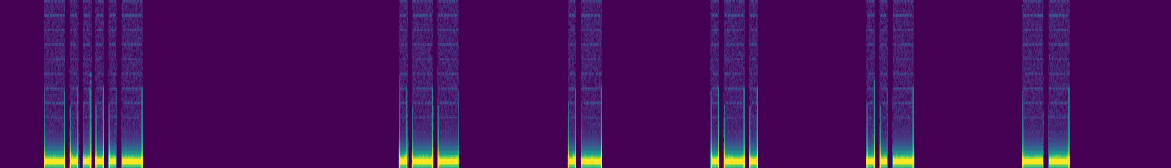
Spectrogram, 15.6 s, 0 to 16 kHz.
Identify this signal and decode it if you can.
Morse code, heard as a keyed tone, about 14 wpm, spaced as for 5 wpm, 680 Hz. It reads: - WARUM
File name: Morsekurs / Witze / Witz 06. Juli 2021, 25 F70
